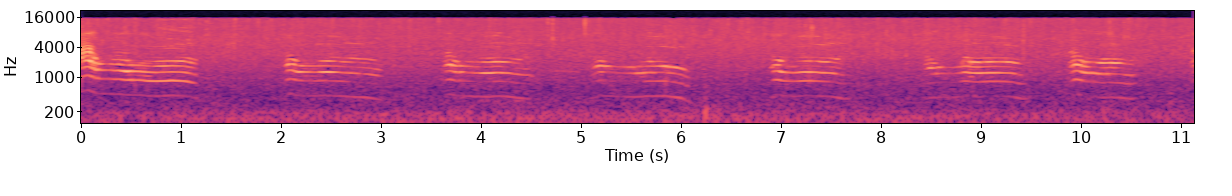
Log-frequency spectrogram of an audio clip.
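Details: A cat abandoned by its owner at an ice cream stall in Kebun Raya Bogor meows sadly and persistently. Loud, clear, falling meows come about every one and a half seconds, each long and rich, over a soft low background hum.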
